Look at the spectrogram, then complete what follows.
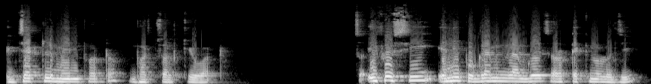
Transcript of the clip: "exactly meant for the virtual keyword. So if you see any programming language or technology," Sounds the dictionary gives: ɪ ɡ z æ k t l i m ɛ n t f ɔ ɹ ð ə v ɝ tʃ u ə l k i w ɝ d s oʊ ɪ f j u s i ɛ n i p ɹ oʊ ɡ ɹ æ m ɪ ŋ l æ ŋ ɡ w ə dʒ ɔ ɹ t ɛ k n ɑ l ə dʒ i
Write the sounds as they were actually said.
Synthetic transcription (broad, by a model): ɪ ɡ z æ k t l i m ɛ n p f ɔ ɹ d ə b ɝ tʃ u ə l k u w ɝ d s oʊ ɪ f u s i ɛ n i p ɹ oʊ ɡ ɹ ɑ m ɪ ŋ l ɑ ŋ ɡ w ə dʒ ɔ ɹ t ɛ k n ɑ l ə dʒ i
